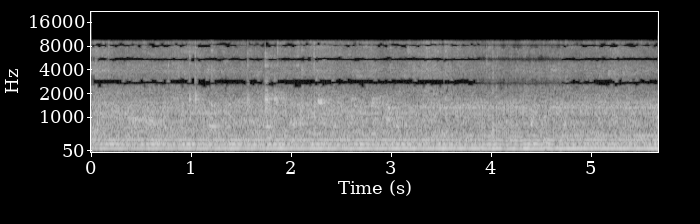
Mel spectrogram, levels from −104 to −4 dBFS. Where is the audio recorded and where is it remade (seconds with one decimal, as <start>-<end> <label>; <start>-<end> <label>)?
0.0-3.9 recorded; 3.9-4.7 remade; 4.7-5.7 recorded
